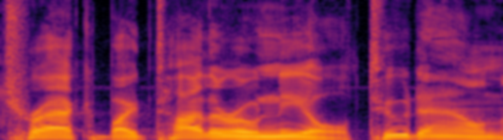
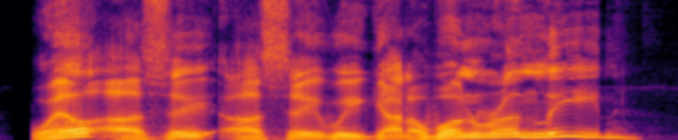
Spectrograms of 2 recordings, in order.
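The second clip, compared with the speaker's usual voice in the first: put-on cartoon rooster announcer voice; 4 dB louder than usual. Asked to do the cartoon rooster as an announcer, Foghorn Leghorn voice. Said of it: "can you do Foghorn Leghorn as an announcer?".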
